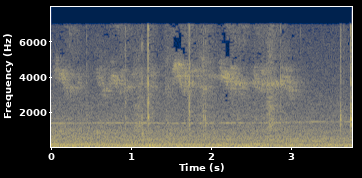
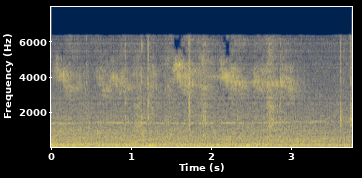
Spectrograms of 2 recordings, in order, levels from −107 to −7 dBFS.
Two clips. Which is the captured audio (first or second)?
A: first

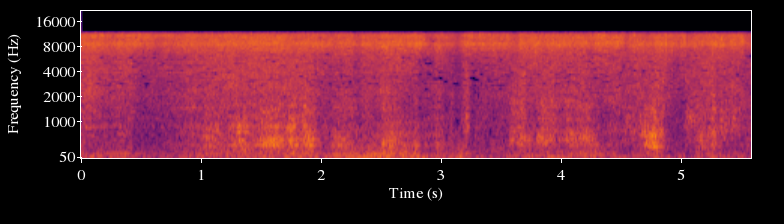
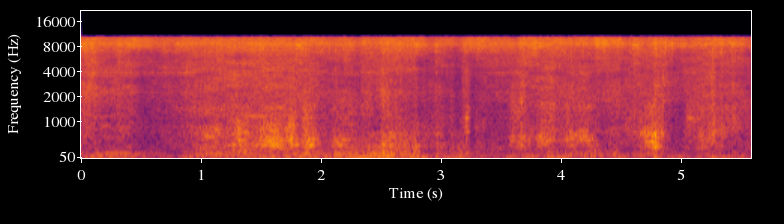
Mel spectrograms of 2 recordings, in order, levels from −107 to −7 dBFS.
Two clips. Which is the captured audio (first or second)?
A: first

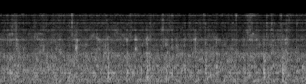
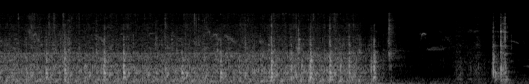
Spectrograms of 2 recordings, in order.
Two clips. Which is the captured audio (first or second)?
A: second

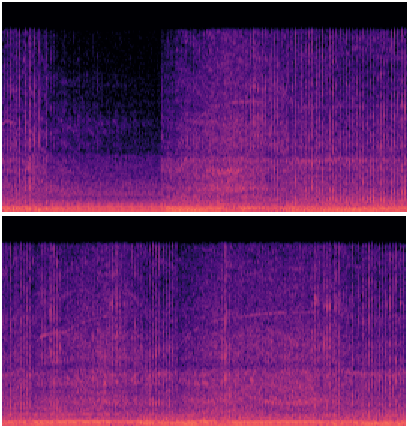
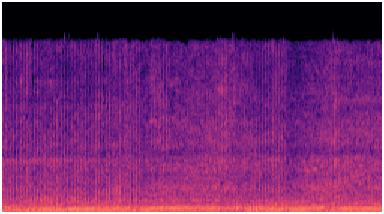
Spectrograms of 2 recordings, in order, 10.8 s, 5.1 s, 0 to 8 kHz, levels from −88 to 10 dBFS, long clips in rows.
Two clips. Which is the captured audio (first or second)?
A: first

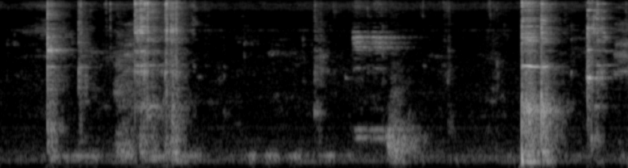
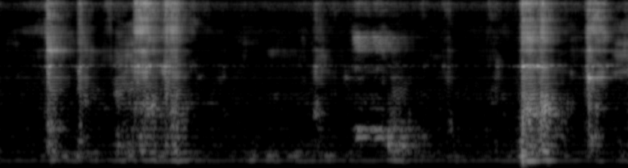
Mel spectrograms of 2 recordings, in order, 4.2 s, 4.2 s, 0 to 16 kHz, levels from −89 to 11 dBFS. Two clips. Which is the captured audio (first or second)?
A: first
